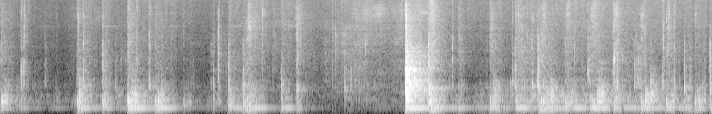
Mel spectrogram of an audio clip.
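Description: Wooden spoon stirring thick homemade detergent in a plastic bucket: quick repeated strokes, about three a second, with two short pauses and a loud thunk about four seconds in.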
